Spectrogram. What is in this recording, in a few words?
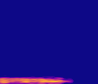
Drums; Distored Reality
